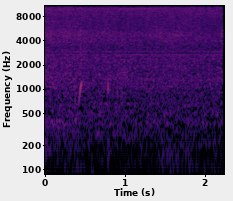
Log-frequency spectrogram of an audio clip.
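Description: Near silence: faint lecture-hall room tone, with two tiny, brief squeaks about half a second and just under a second in.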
